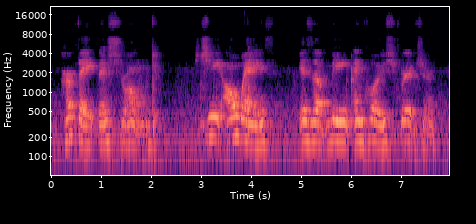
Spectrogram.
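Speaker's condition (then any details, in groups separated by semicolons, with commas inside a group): ALS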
